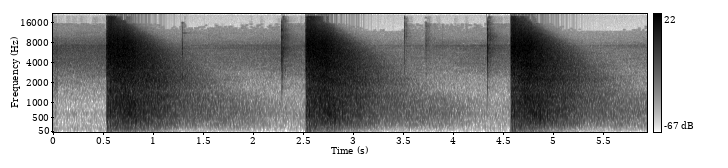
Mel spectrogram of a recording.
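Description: Three loud pistol shots fired into bulletproof glass with regular ball ammunition, about two seconds apart, each a sharp crack followed by a ringing decay, with small metallic clicks between them.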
